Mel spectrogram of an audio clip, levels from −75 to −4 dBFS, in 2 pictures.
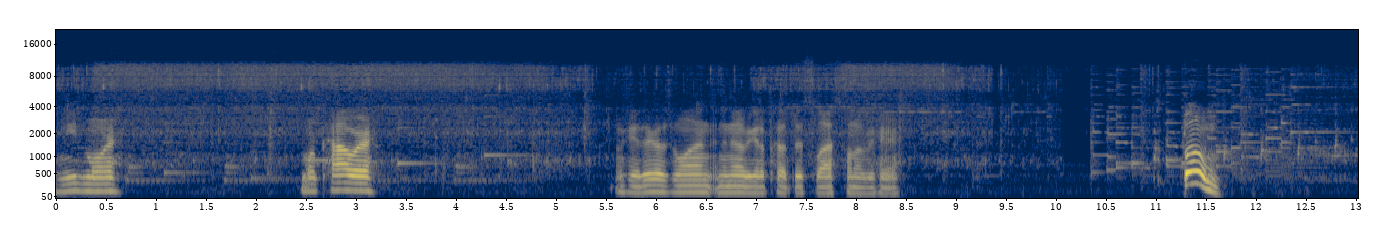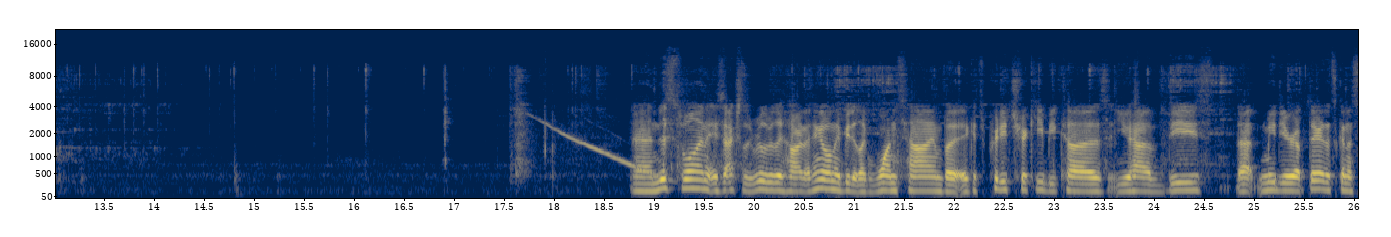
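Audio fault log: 4.44 s and 23.10 s, dropped buffer (overrun): jumps where the sound skips ahead by a few milliseconds with no silent gap, likely from samples overwritten before being read.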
